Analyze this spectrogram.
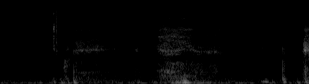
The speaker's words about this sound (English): I got to catch my breath. They're really strong.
